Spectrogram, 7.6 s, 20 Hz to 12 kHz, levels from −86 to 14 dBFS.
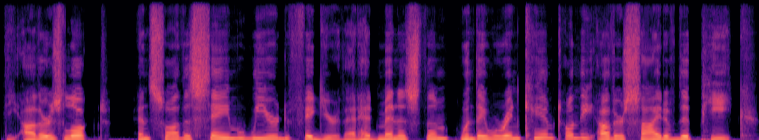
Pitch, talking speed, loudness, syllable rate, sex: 200 Hz, 190 wpm, -18 LUFS, 4.8 syllables/s, male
